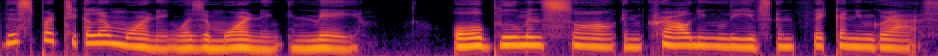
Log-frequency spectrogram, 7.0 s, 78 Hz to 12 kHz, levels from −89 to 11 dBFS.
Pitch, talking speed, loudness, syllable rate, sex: 190 Hz, 145 wpm, -17 LUFS, 4.4 syllables/s, female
